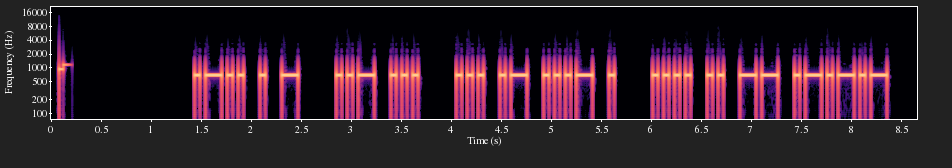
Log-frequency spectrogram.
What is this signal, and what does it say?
Morse code, heard as a keyed tone, about 22 wpm, 700 Hz. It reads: LET US SAVE HIM.
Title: Sentences from Top 1100 Words 22wpm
